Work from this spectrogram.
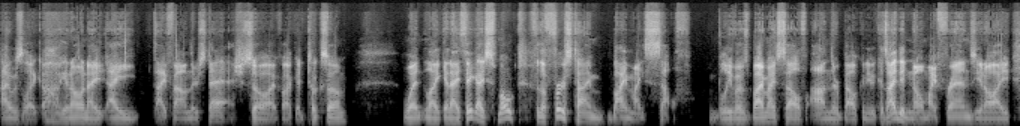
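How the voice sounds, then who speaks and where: Recorded very cleanly against a silent background, with a dry, close sound and no echo, a man with an American accent speaks at a moderate pace in a very deep, low pitch, with a bright, sharp tone and ordinary pitch variation. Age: 40s. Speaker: podcast co-host. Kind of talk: casual chat.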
